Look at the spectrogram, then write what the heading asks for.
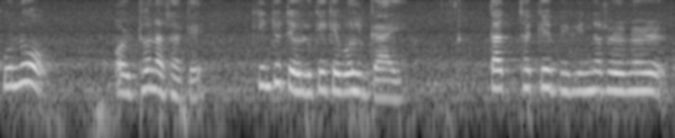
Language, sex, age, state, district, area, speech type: Assamese, female, 18-30, Assam, Nalbari, rural, spontaneous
